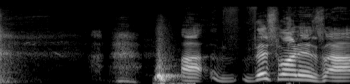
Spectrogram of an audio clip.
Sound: whooshing sound

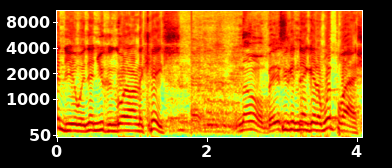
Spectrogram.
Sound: laughing

